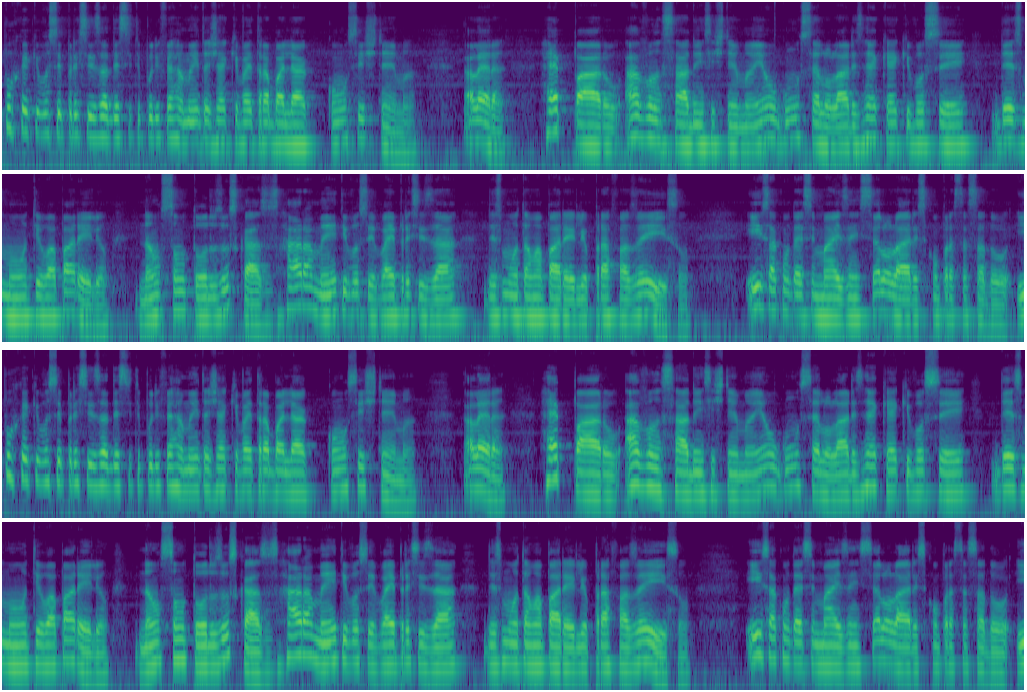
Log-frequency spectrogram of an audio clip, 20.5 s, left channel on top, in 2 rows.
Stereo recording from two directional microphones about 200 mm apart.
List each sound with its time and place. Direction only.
0.0 s speech: 50° right (ahead or behind)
